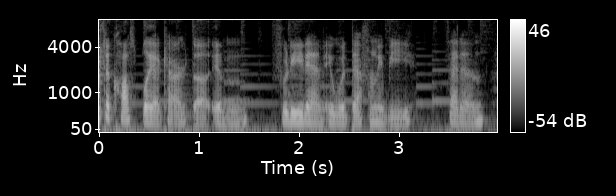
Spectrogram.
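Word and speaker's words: Frieren: I know, Furiren, Ferun. That's why I say their names in the Japanese pronunciation, so it's like less confusing. Furiren, Ferun, Shitaruku.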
